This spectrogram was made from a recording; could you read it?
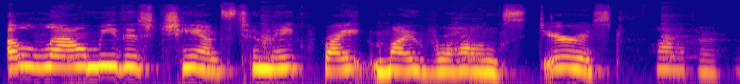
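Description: A high, young female voice from an actress plays a dutiful Victorian daughter in a radio play. She is meek and anxious, beseeching in formal, old-fashioned words over faint background noise. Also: measured pace. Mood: pleading. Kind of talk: theatrical radio drama acting.

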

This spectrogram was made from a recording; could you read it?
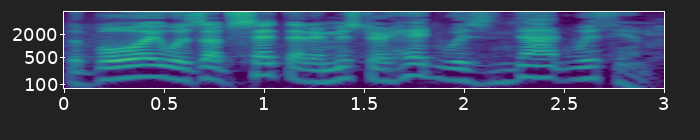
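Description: An actor playing a stern, protective mountain guide in a radio drama, urgent and commanding. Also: male voice, medium pitch, normal speed, a bit bright, a little hiss or hum, close to an everyday voice. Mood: stern, wary.

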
